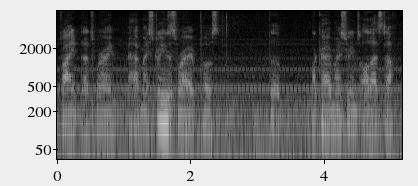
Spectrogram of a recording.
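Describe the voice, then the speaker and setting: A man chatting casually as a livestream host, halting, often interrupting himself and trailing off. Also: low-pitched, flat delivery, background noise. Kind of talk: casual rambling livestream chat.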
